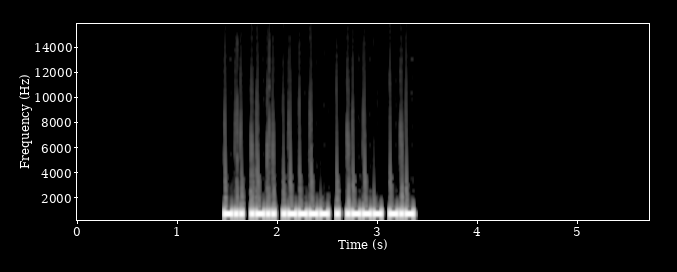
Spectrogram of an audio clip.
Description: Morse code, heard as a keyed tone, about 43 wpm, 700 Hz. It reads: DL1EJK
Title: DXCC-100 Call Signs - 6 Characters - Repeated 3x - 45wpm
